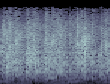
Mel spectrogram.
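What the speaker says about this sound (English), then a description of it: "Clap for Jesus." A church congregation claps together in a brief burst of steady, dense applause, heard alone without voices over it.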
